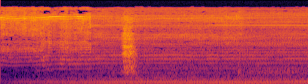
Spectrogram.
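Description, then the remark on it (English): A small drill whirs with a steady, buzzing motor hum throughout, with a brief, sharper grinding burst partway through as the bit bores into a dyed eggshell so the yolk can be suctioned out, in a small kitchen at a museum. No one speaks. “After they're done with multiple rounds of color dyeing, students huddle just outside a small kitchen at the museum to watch Chichula drill and suction the yolk out of the eggs.”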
